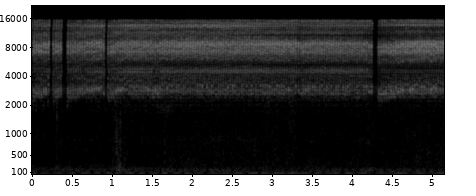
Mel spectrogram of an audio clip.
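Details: Brown katydid calling: a continuous, dense, very high-pitched buzzing drone that holds steady throughout, with a few brief dropouts near the start and one just after four seconds.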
